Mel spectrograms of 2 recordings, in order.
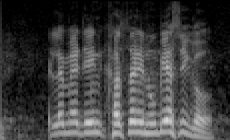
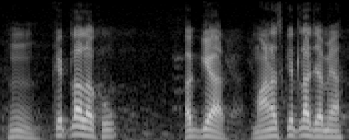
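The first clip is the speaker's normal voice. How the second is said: a lower gruff cop voice; low gruff constable; 4 semitones lower than usual. Retold or imitated. Constable demanding a bigger gift, lower gruff voice. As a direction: play the stern constable, lower.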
